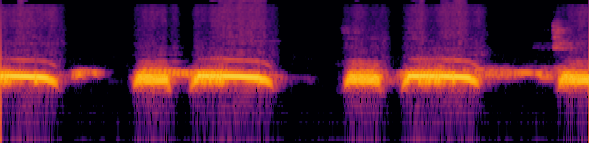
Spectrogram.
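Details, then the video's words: Low, mellow spotted dove coos in the thổ thúc gù style, described as very fierce: a short note, then a drawn-out level coo, repeated in pairs with brief pauses and a faint trailing murmur. "Tiếng chim cu gáy giọng thổ thúc gù cực đỉnh và rất là hăng"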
